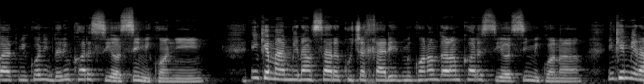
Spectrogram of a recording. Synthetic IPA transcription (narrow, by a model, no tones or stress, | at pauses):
bæt̪miːko̞niːmd̪ɒːɾiːmkʰɒːɾe̞sijɒːsiːmiːkʰo̞nim | iŋcʰe̞mænmiːɾæmsæɾo̞kuːt͡ʃʰe̞xæɾiːd̪̚miːko̞næmd̪ɒːɾæmkʰɒːɾe̞sijɒːsiːmiːko̞næmiːŋcʰe̞miːɾ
